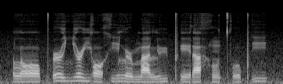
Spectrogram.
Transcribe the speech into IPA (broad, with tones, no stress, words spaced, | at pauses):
lɔː˩pʼə˞˥ʎə˞˥ jɔ˩xi˧lə˞˩ma˩ ly˧pʼe˩ɾa˩ hõ˩tʼo˩pʼi˥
